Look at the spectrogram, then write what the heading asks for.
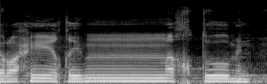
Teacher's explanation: رحیق مختوم میں قاف کے نیچے دو زیر کی تنوین ہے, تنوین کے بعد حروف یومن میں سے میم آ رہا ہے اس لیے ادغام یرملون مع الغنہ ہوگا, اس کو ادغام ناقص بھی کہتے ہیں.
